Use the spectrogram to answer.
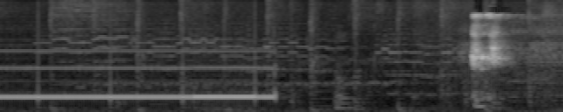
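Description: A telephone call rings out as a steady mid-pitched tone for about two seconds, then cuts off, followed by a few scattered handling noises and a brief rustling burst.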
